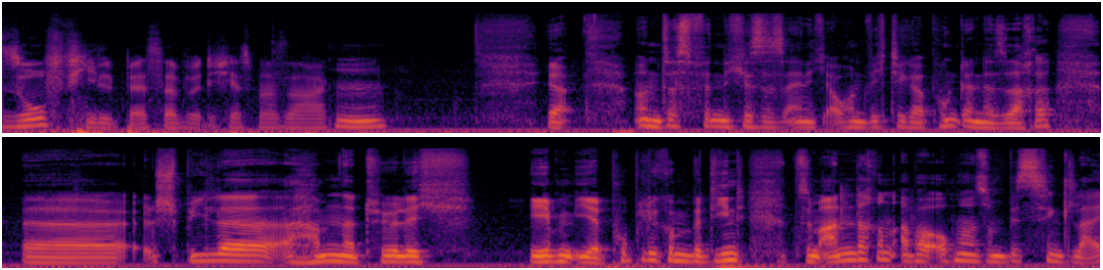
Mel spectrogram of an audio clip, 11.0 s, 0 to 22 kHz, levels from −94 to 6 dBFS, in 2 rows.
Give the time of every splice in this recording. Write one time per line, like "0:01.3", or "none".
0:03.2

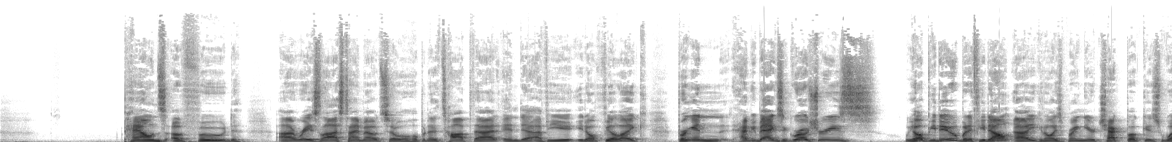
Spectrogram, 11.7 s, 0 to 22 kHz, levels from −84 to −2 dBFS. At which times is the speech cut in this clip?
none

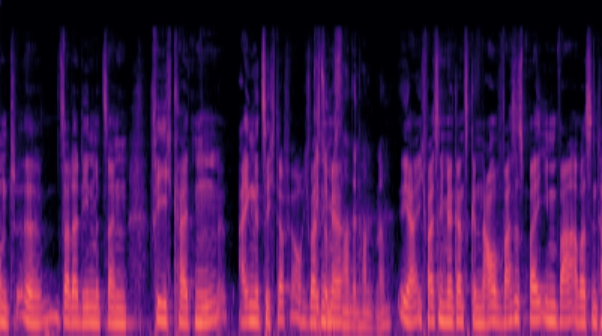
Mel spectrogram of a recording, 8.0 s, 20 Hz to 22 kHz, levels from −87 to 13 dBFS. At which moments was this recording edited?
0:03.1

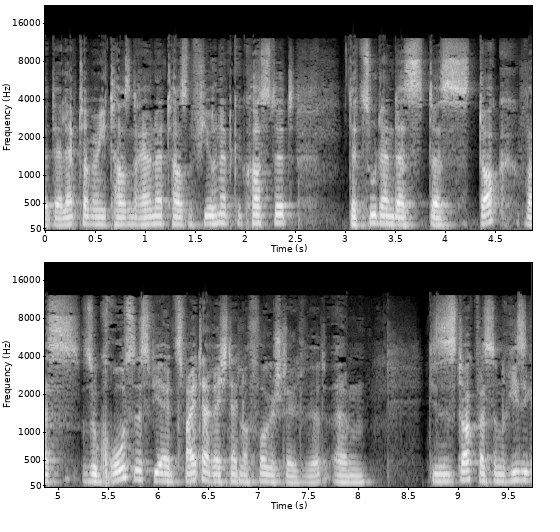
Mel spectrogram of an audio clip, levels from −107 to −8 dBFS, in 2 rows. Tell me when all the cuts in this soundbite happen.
0:06.8

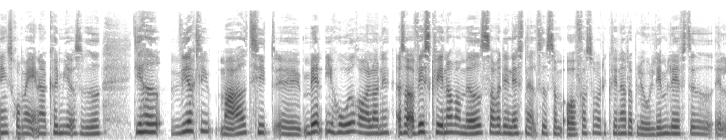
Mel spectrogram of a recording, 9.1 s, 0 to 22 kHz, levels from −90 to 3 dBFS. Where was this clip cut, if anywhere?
0:02.0
0:04.9

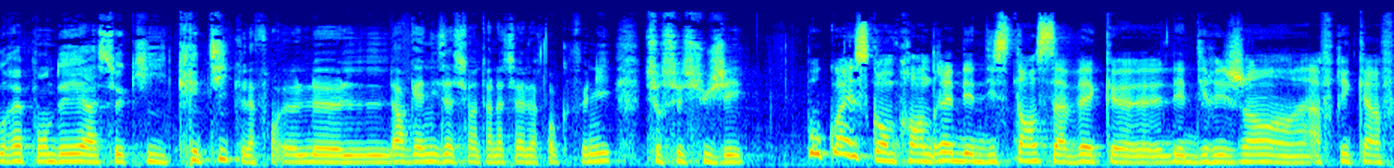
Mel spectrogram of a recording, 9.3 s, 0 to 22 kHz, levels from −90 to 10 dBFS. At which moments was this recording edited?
none

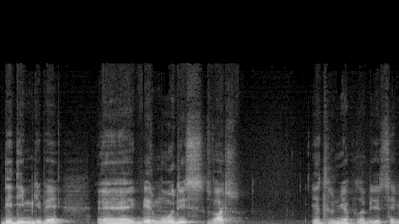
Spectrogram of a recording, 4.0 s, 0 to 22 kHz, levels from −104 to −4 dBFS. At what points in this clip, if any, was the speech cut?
0:01.4
0:02.1

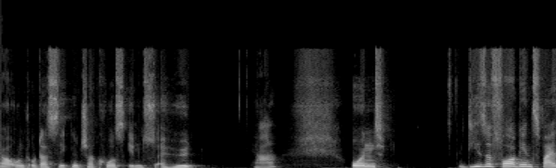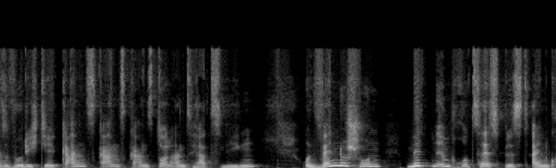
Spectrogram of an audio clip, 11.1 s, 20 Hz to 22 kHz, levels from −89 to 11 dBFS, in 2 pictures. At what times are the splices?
none

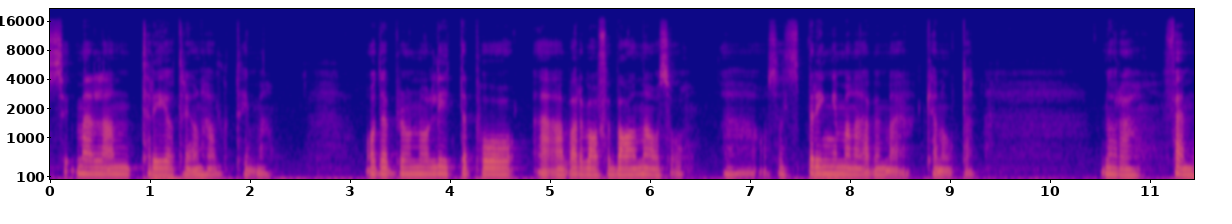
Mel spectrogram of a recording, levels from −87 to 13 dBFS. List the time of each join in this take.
none

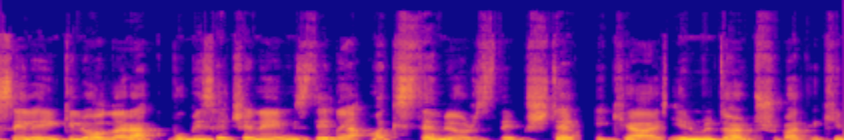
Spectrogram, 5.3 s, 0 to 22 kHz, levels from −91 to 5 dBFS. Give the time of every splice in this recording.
0:01.3
0:02.1
0:04.1

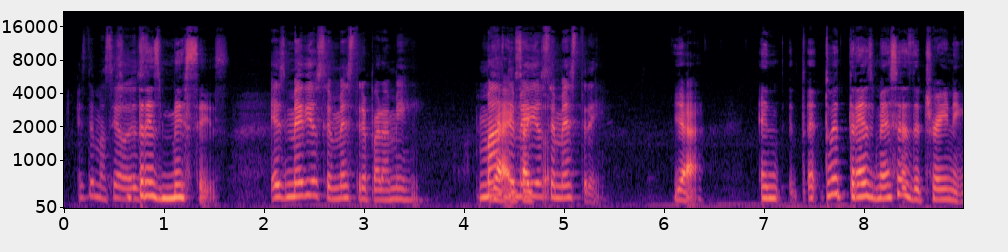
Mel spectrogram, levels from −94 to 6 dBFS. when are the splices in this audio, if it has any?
none

